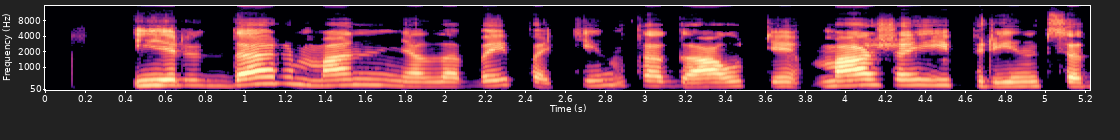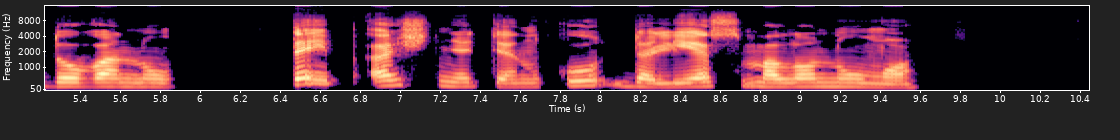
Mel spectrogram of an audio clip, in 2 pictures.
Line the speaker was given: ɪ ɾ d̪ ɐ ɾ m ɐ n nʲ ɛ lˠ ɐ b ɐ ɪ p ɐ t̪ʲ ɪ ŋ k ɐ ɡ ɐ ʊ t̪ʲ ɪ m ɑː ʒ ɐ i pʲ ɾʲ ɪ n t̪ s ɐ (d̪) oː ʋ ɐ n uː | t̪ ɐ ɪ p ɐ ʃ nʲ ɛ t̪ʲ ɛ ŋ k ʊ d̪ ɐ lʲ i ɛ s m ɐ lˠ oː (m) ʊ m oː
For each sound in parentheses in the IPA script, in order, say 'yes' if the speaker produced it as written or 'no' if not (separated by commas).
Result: yes, no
